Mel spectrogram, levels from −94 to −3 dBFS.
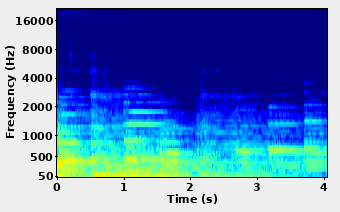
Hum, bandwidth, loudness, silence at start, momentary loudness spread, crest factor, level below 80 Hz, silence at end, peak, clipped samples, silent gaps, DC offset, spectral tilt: none; 5 kHz; -42 LUFS; 0 s; 11 LU; 18 dB; -46 dBFS; 0 s; -24 dBFS; under 0.1%; none; under 0.1%; -10 dB/octave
